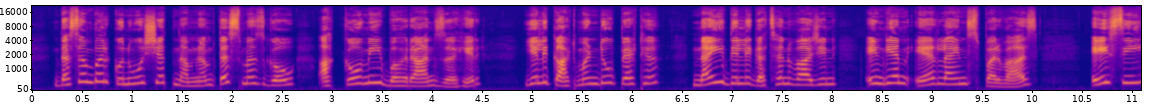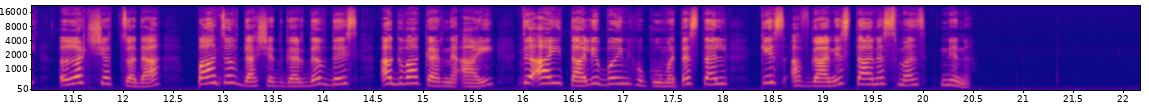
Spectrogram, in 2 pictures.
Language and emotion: Kashmiri, neutral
